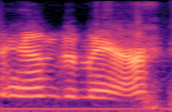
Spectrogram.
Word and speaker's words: Anne de Mare: Actually, it's Anne DeMar.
